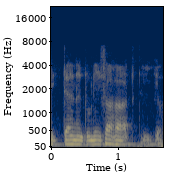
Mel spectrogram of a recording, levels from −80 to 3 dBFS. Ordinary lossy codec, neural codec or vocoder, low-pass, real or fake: none; codec, 16 kHz, 8 kbps, FunCodec, trained on Chinese and English, 25 frames a second; 7.2 kHz; fake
